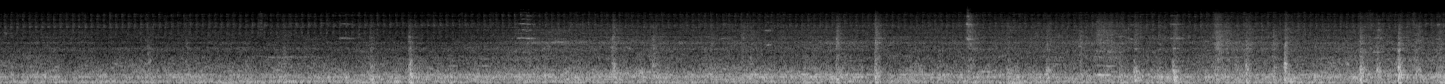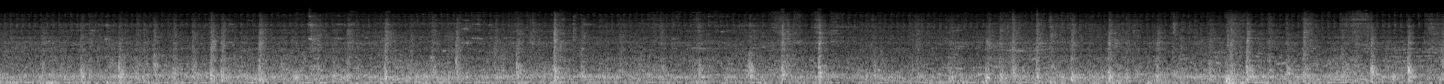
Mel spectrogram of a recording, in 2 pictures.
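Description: Passenger train running, heard from aboard: a steady rumble with wheels clacking over rail joints, the clacks coming thicker after about ten seconds.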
